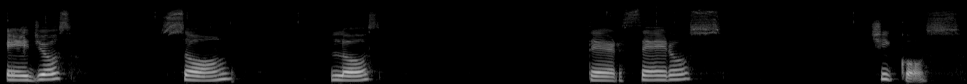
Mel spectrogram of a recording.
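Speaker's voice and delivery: la primera chica spoken slowly, word by word; slow dictation. Shown as a demonstration. Teacher dictating an example sentence, slow and careful. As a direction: read it out slowly so students can copy it. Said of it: "dictating example sentence slowly".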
